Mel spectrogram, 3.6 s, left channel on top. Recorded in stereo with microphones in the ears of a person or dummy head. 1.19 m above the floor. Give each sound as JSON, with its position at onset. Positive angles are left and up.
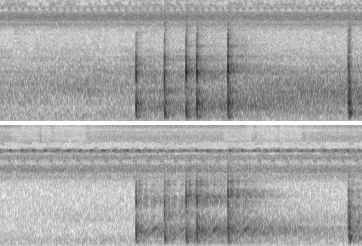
{"t": 1.4, "sound": "knocking", "side_deg": 70, "distance_m": 1.0}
